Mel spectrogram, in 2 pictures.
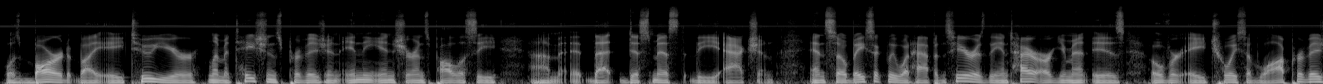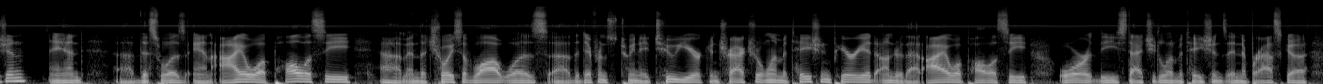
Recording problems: high-pitched whine; faint; throughout; 6 kHz, 30 dB below the speech

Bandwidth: 15.5 kHz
